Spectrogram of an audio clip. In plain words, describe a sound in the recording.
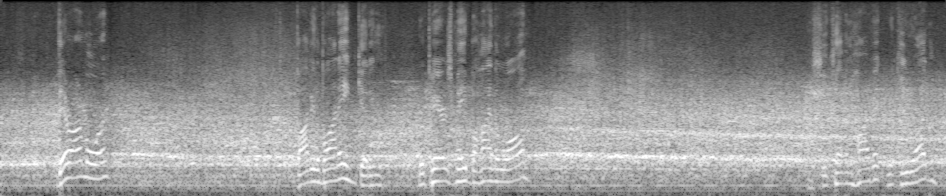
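A pack of race cars roars around a track with a steady engine drone.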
